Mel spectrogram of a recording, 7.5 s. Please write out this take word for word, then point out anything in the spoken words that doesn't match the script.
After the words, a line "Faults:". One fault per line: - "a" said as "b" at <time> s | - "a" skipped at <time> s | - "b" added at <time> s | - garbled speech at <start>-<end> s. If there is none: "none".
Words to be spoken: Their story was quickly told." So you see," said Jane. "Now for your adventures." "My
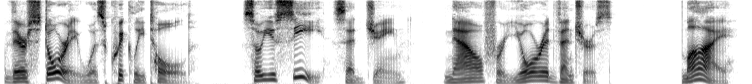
Their story was quickly told." So you see," said Jane. "Now for your adventures." "My
Faults:
none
